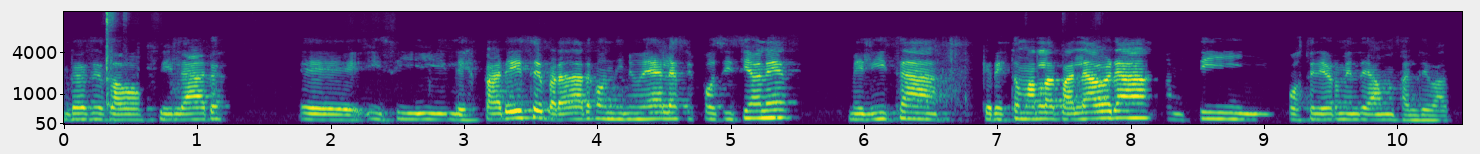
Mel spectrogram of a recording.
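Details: Adult speaker; normal speech.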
